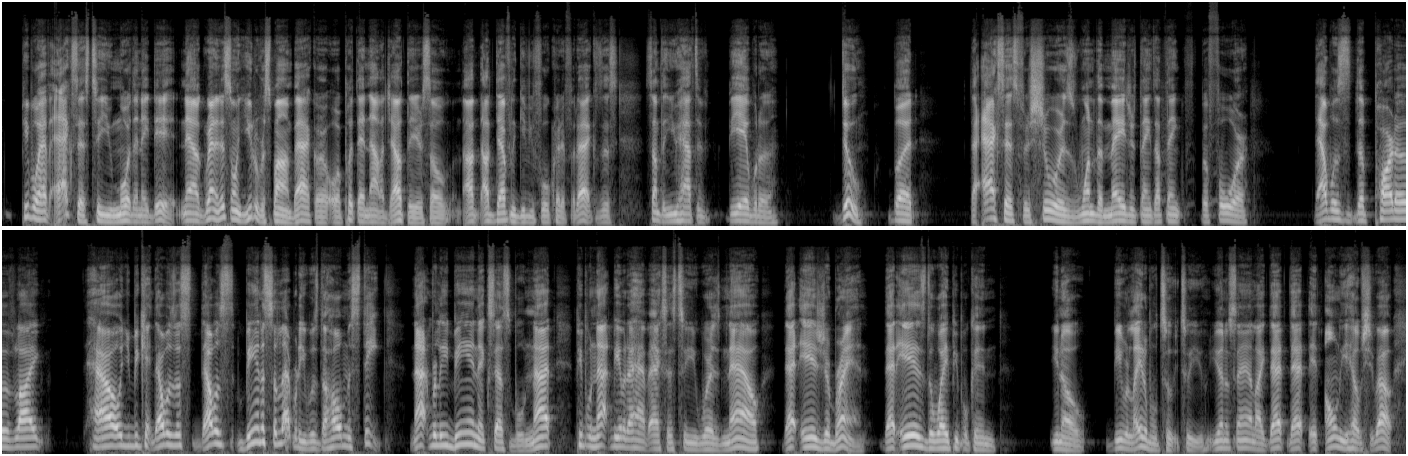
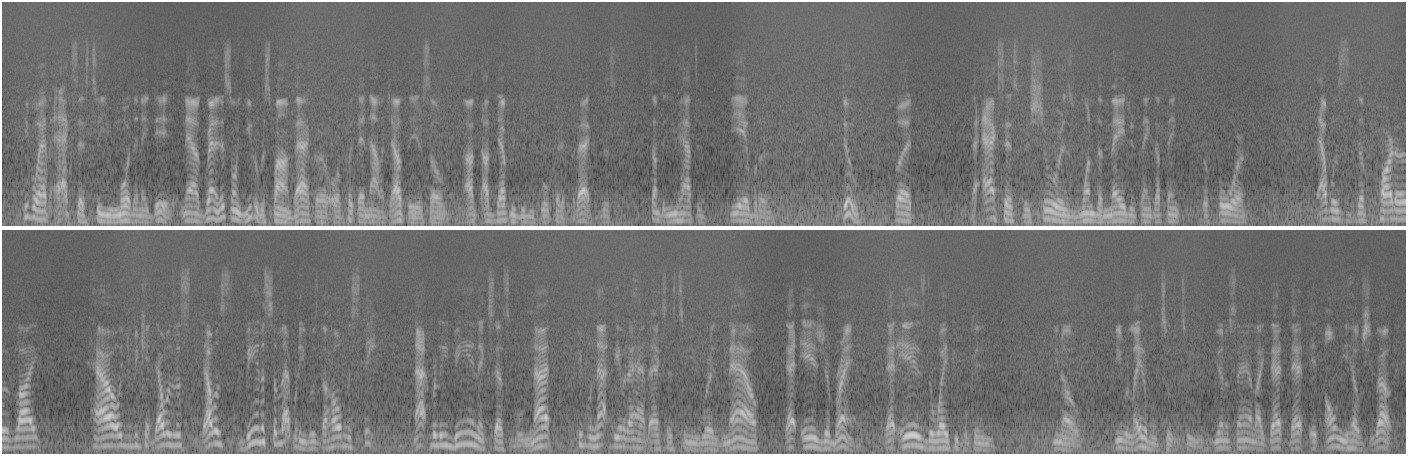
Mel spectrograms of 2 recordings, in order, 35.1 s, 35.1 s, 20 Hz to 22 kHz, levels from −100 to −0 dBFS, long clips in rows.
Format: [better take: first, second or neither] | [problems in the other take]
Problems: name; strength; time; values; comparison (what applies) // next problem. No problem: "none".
first | hiss; loud; throughout; 3 dB below the speech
